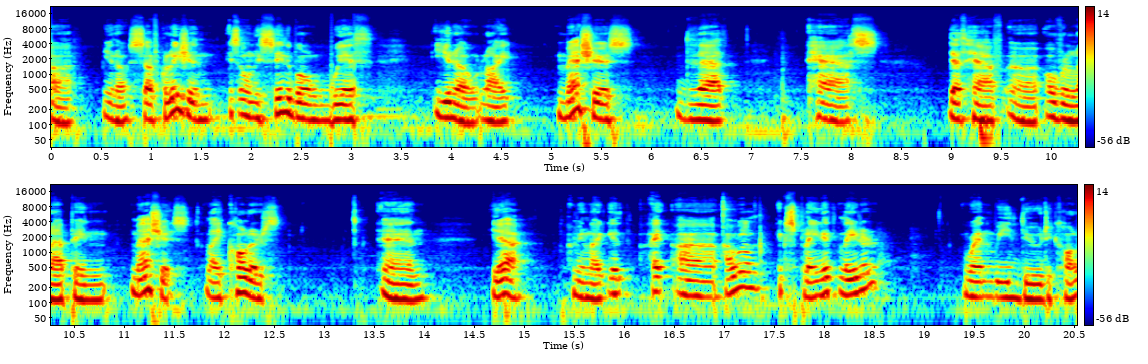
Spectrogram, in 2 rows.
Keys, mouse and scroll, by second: 1.7-4.9 middle drag, 16.3-19.5 middle drag.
